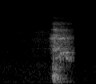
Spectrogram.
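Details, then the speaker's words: A single short, harsh cough-like burst from a sick dog that has a cough and a cruciate ligament tear, against quiet room noise. "der hat, wie man hört, einen Husten und einen Kreuzbandriss."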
